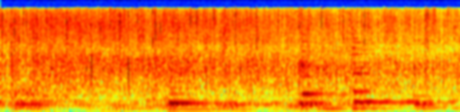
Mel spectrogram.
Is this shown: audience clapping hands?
yes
